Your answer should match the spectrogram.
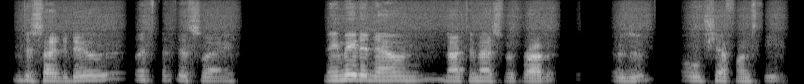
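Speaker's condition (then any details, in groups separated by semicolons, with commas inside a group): Cerebral palsy; diagnosed at 13 months; predicted never to talk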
